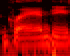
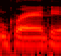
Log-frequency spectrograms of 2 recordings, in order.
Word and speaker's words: Grande: I read a thing the other day where she was talking about how to pronounce her name, and she was like, oh, my granddad used to pronounce it Grandy, so I like the pronunciation Grandy.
